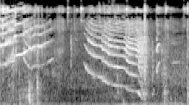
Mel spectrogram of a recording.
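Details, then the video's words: Monroe, a Husky, whining to show she wants something, sitting and staring at her owner indoors; two high, squeaky whines that slide downward, the second longer with many stacked overtones, over low room noise. "What Does She Want?"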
